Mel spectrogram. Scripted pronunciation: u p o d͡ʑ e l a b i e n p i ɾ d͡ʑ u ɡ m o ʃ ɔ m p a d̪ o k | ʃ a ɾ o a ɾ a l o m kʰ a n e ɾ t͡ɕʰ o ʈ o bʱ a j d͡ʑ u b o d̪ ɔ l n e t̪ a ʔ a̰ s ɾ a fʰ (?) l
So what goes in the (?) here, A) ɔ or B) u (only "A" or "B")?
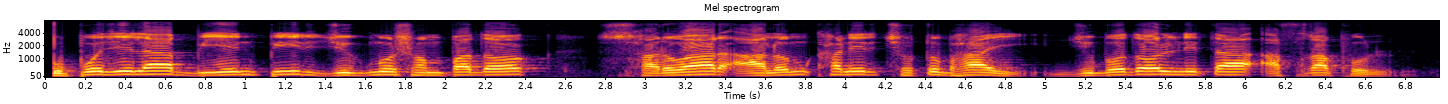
B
